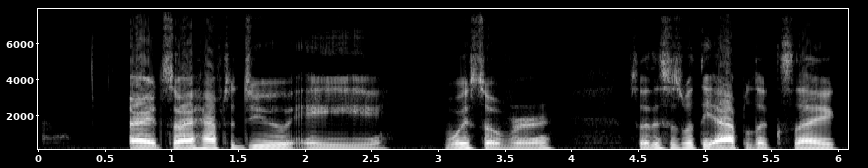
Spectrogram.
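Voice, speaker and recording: Relaxed man walking through a demo. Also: on the low side, a little slow, no echo. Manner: relaxed, explains step by step with fillers. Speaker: Halloween channel host. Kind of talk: casual product review and demo. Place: indoors, voice-over recorded apart from the footage.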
